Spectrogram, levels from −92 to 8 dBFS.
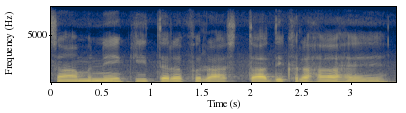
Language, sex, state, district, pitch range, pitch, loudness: Hindi, male, Uttar Pradesh, Lucknow, 120-145 Hz, 130 Hz, -17 LUFS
